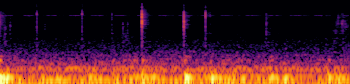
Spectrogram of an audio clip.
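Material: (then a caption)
Graphite composite. Long fingernails tap and scratch the hollow rim of a graphite composite tennis racket whose head is decorated with rhinestones. Each sound is a short, bright, dry click, scattered irregularly over a quiet, steady low hum and a faint high-pitched tone.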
